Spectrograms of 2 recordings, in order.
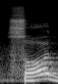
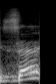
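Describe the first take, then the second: First: Sad with a thick, heavy s. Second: Sa with a thin, light s. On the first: Teacher showing the heavy letter sad. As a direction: darken the s in Sad. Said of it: "don't say sa". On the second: Teacher showing the wrong light sa. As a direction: keep sa thin and bright. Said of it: "you will make it light". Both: Shown as a demonstration.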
